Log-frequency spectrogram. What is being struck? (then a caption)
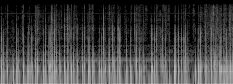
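Round cork pad. A flat, solid, round cork disc is held with both hands against the mic and scratched with long nails. Rapid, dense bursts of scratching come through as a deep, muffled rumble with almost nothing bright on top, each stroke cutting off quickly.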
